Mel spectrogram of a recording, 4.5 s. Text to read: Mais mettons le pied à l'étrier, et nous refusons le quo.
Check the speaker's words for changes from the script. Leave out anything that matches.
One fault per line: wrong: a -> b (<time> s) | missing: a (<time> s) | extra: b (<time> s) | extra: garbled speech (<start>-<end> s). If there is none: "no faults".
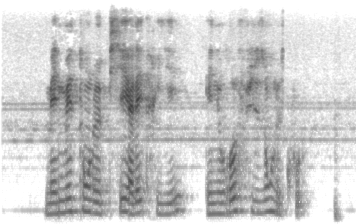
no faults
